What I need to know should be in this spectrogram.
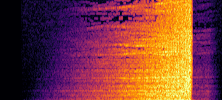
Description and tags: Made for scene transitions in mind. Sounds made in Kontakt and processed through Alchemy.
film, fx, horror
